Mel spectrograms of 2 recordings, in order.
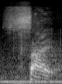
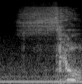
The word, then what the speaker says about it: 쌀: 쌀 쌀 발음을 해 봐라.이 경상도 사람은 살 이래요.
